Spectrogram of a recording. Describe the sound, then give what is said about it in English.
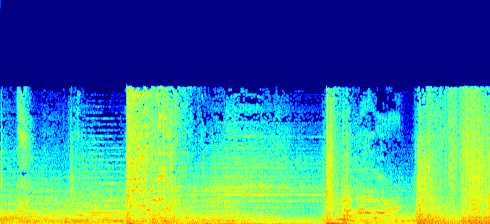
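A glass bottle is smashed over someone by the scientist character McKay in a TV scene, with a loud, bright shatter, followed by crunching debris and a heavy thud, then a second burst of breaking glass near the end. “Did he just smash him with the control crystal? No, it was a bottle.”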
